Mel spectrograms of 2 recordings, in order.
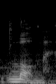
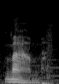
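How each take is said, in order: First: The vowel is like the one in cut. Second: The vowel is like the one in cat. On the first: This is how northern England says it. "where I grew up, uh, which is um, in northern um, part of of England. Um, we say mum" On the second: This is how the Newcastle area says it. "around the Newcastle area, uh, you would have people pronouncing it mam"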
